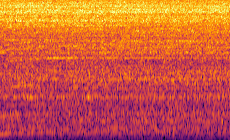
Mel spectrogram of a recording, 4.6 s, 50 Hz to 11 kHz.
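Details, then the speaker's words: Vintage Rainbow D2 canister vacuum, suction motor only with the power brush unplugged: an even airy rush with a steady motor tone and no flutter, rattle or surging. It runs very smooth and quiet. "Runs very smooth and quiet."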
